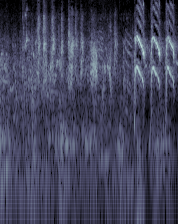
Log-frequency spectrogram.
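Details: While feeding, parrots keep up a murmuring, high-pitched chatter of overlapping chirps, ending in four strong, ringing squawks that drop in pitch, spaced about a third of a second apart.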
